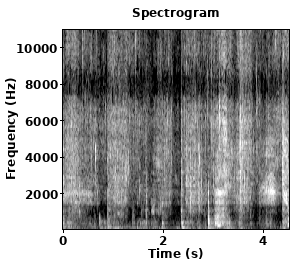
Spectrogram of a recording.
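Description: Frozen kaski fish are washed by hand in water, with soft irregular sloshing and splashing close by, quiet and uneven.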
